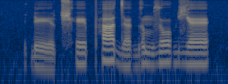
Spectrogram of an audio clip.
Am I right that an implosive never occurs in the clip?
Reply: no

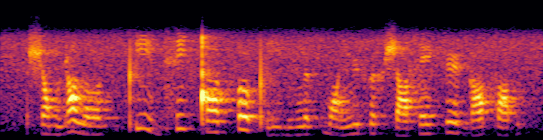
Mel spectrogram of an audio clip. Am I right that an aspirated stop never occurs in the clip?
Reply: yes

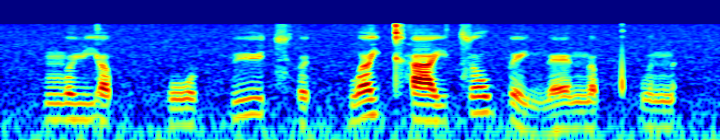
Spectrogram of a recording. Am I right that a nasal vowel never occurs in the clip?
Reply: yes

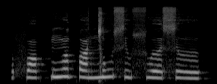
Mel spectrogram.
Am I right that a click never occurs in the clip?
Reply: no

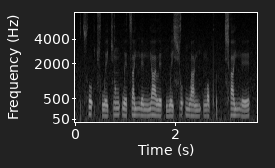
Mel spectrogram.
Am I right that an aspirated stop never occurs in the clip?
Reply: no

